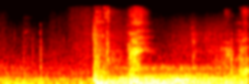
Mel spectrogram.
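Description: A body thuds heavily onto a hard floor.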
